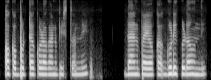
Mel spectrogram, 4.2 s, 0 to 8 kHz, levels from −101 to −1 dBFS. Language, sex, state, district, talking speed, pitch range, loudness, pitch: Telugu, female, Telangana, Mahabubabad, 125 wpm, 225-235 Hz, -18 LUFS, 230 Hz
